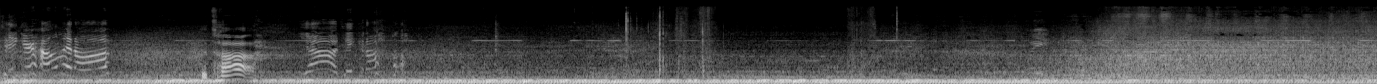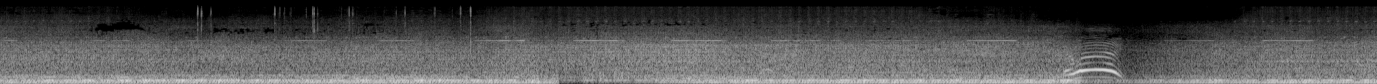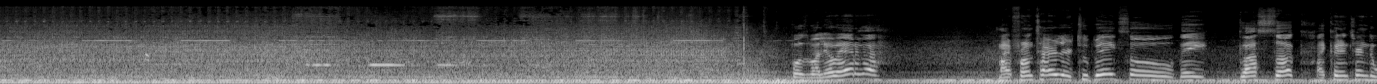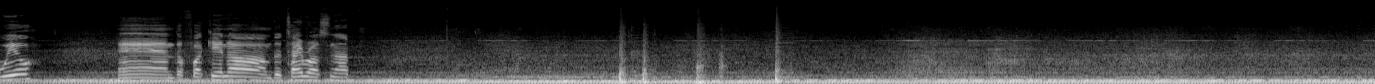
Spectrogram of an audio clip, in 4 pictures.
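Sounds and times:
tractor engine running: 0.0s - 55.0s
high beeps: 1.7s - 24.6s, 25.4s - 36.2s, 45.5s - 55.0s.

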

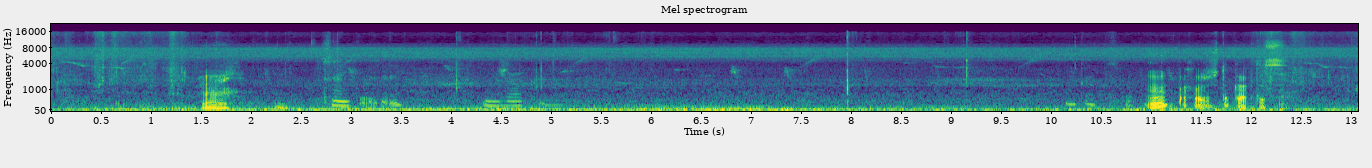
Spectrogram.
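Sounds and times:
high-pitched insect chorus: 0.0s - 13.0s.

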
